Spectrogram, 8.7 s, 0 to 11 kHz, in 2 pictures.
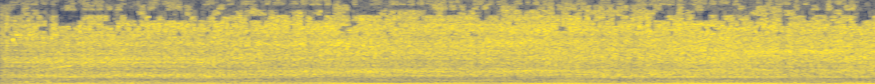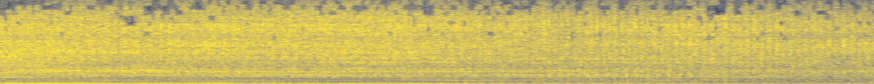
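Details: Hyundai H100 CRDi diesel with timing chain, 215,268 km, after chain set replacement for heavy chain slap, cold start: steady, even idle clatter with no chain rattle or slapping; sounds healthy.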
